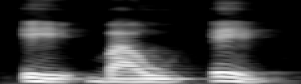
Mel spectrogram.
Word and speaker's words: Evoé: El grito Evoé, que se pronunciaba en realidad E Bau E, era la voz sagrada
